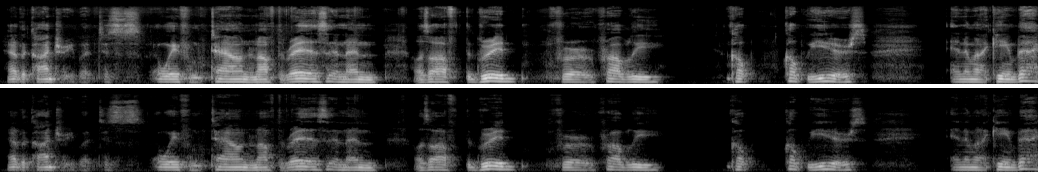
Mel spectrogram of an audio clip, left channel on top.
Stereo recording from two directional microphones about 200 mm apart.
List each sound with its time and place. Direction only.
0.0 s speech: 5° right (ahead or behind)
6.1 s speech: 45° left (ahead or behind)
7.2 s speech: centre (ahead or behind)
